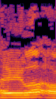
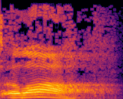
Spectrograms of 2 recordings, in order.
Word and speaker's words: Allah: It's not Elah or Elah, it's Allah.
